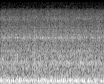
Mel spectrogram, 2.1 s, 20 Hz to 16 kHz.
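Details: 2005 Ford Escape 3.0L V6 idling very rough with an uneven, lumpy misfire; no misfire codes stored; misfire traced to the rear cylinder head under the intake manifold, coils swapped to isolate it.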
